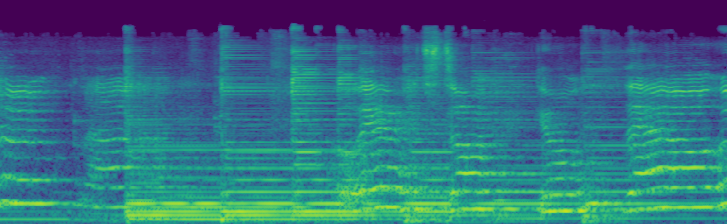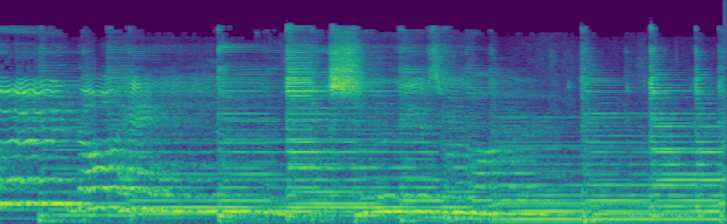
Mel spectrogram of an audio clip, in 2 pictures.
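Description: A woman singing a song with many long held notes, accompanying herself on a strummed acoustic guitar.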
